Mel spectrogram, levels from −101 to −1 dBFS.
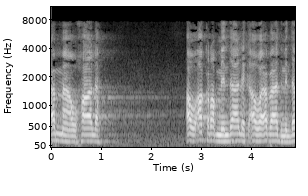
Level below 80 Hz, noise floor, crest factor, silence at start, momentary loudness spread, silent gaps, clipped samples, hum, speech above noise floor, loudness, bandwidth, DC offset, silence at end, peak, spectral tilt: -52 dBFS; -48 dBFS; 14 dB; 0 s; 3 LU; none; under 0.1%; none; 34 dB; -14 LUFS; 8 kHz; under 0.1%; 0 s; 0 dBFS; -5.5 dB/octave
